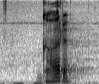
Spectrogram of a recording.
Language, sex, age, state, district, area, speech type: Hindi, male, 18-30, Uttar Pradesh, Varanasi, rural, read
